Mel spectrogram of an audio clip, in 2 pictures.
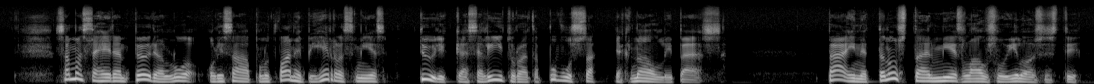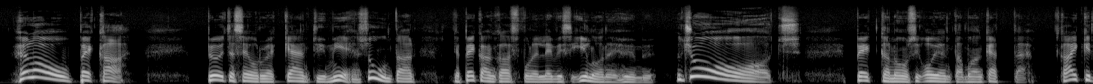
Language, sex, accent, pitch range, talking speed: Finnish, male, native, 125-210 Hz, 100 wpm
